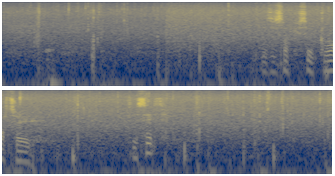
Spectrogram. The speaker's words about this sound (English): Wish it wasn't raining.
